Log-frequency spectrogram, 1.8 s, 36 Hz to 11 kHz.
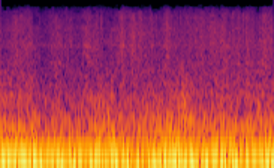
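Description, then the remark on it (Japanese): Dense, steady pattering of hail-like snow grains pelting a car driving on Route 8 from Joetsu, Niigata, Japan, in a violent snowstorm with strong gusts, mixed with a heavy low rumble of wind and road noise, loud and continuous throughout with no voices. “雪の粒もね、もうなんかあられみたいなのがバチバチ当たってるような感じで、ところどころすごい風が強いです。”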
